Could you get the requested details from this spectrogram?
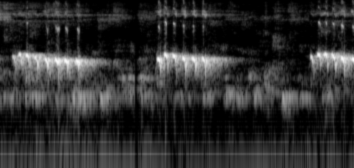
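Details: Sooty-headed bulbul, a female calling the male as a lure sound: three short, bubbly stuttering phrases about one and a half seconds apart, each tailing off slightly lower.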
